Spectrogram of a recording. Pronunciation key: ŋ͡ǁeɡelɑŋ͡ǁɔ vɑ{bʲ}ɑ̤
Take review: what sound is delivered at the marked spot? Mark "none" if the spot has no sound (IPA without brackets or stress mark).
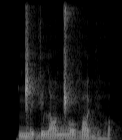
bʲ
